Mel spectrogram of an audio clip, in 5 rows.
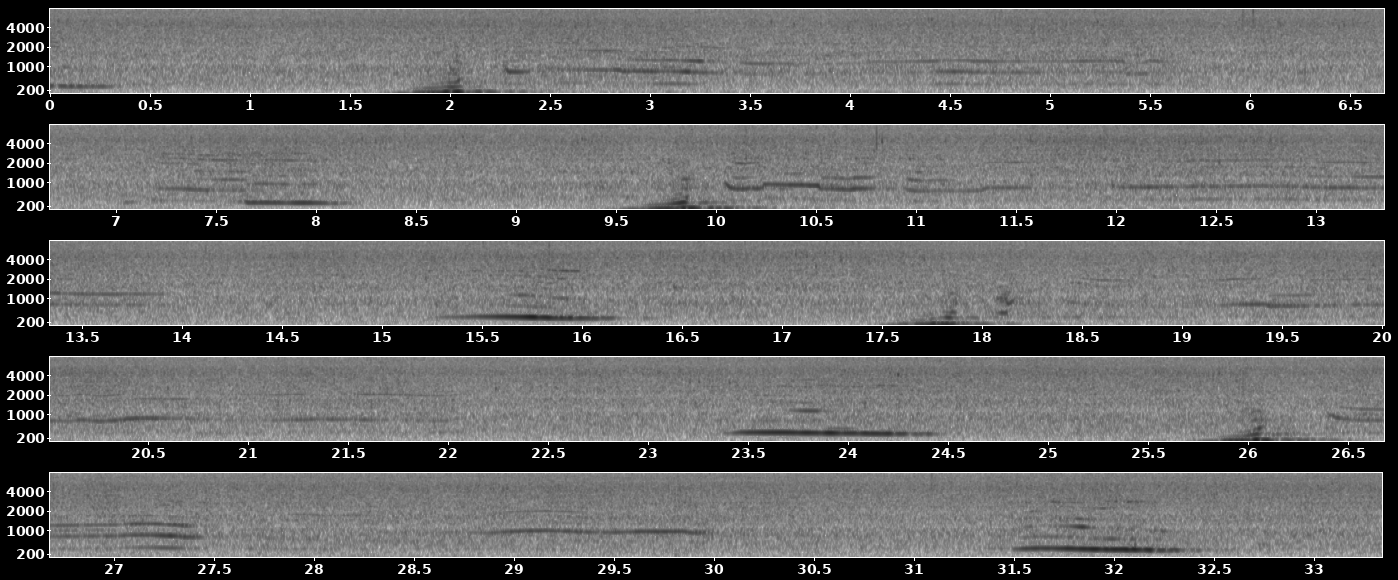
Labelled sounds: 2.5	3.8	humpback whale, 0.78 to 1.4 kHz
4.1	4.8	humpback whale, 0.78 to 1.3 kHz
7.2	7.7	humpback whale, 0.78 to 1.2 kHz
10.0	11.6	humpback whale, 0.78 to 2.2 kHz
12.0	13.9	humpback whale, 0.78 to 2.3 kHz
15.8	16.0	humpback whale, 2.7 to 2.9 kHz
18.5	18.8	humpback whale, 1.9 to 2.1 kHz
19.1	20.7	humpback whale, 0.78 to 2.1 kHz
21.5	22.0	humpback whale, 1.9 to 2.2 kHz
23.7	23.9	humpback whale, 1.1 to 1.3 kHz
26.4	27.5	humpback whale, 0.78 to 1.4 kHz
28.8	30.0	humpback whale, 0.84 to 2.1 kHz
31.6	31.9	humpback whale, 1.1 to 1.2 kHz

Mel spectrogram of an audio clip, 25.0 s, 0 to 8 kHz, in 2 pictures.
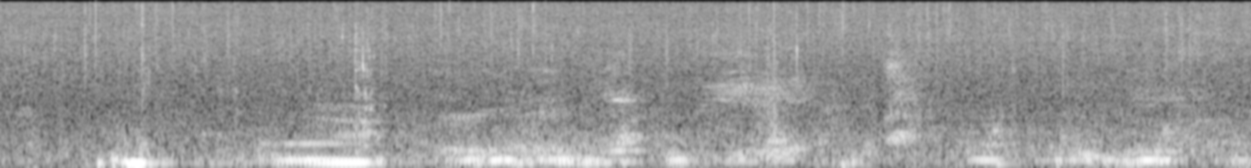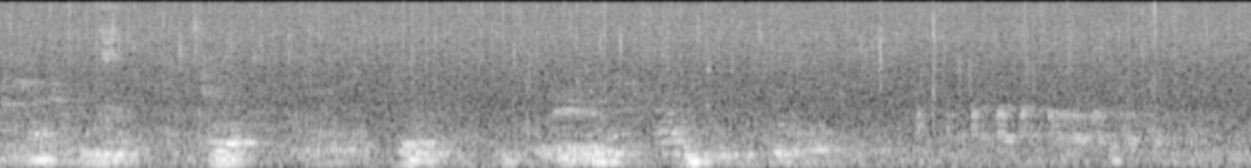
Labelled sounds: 4.4	5.6	humpback whale, 0.78 to 2.4 kHz
6.1	7.6	humpback whale, 1.2 to 1.8 kHz
8.2	8.5	humpback whale, 0.88 to 1.1 kHz
12.5	13.0	humpback whale, 1.1 to 1.9 kHz
18.0	18.4	humpback whale, 0.78 to 1.1 kHz
23.0	23.3	humpback whale, 0.78 to 0.97 kHz

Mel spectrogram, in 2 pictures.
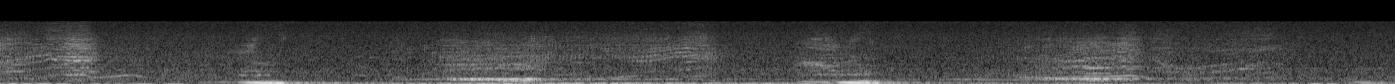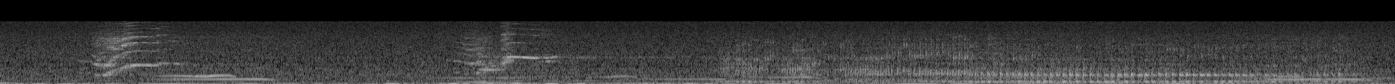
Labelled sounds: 0.3	1.0	humpback whale, 1.1 to 1.6 kHz
6.3	7.0	humpback whale, 1.1 to 2.1 kHz
7.9	8.4	humpback whale, 0.80 to 1.1 kHz
10.5	11.2	humpback whale, 0.80 to 1.3 kHz
12.1	12.3	humpback whale, 1.7 to 2.0 kHz
14.7	15.7	humpback whale, 0.80 to 7.3 kHz
18.4	19.6	humpback whale, 0.90 to 5.5 kHz

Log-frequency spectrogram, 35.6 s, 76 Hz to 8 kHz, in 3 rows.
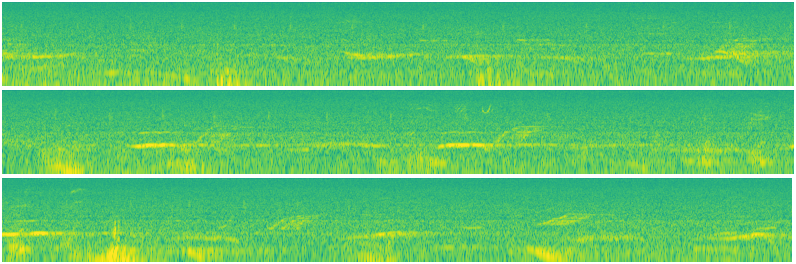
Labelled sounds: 19.5	20.0	humpback whale, 0.80 to 1.1 kHz
23.1	23.4	humpback whale, 1.5 to 2.1 kHz
28.2	28.6	humpback whale, 0.80 to 1.1 kHz
32.0	32.7	humpback whale, 0.80 to 1.1 kHz

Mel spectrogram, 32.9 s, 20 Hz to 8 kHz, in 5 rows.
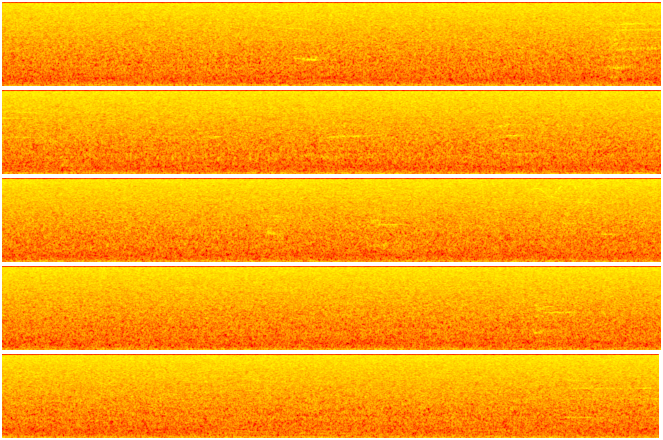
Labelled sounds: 2.8	3.2	killer whale, northern resident, G clan, 0.90 to 3.1 kHz
6.2	6.5	killer whale, northern resident, G clan, 2.8 to 3.6 kHz
25.2	25.5	killer whale, northern resident, G clan, 1.4 to 1.5 kHz

